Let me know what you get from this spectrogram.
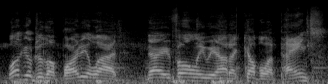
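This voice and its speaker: A man's voice: on the high side, fast talker, music in the background, close to an everyday voice. A man playing a brash, crude gangster, cocky and irreverent, in a video game cutscene. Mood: jovial.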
